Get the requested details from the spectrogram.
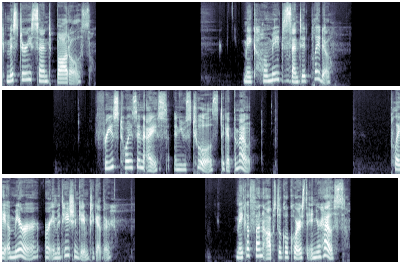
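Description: A woman speaks calmly and clearly into a microphone, in short phrases with pauses between them.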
